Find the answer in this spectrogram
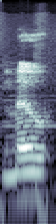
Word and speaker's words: MW: But basically, Mu, quite a strange name for a manga. It's spelled MW, but it's actually pronounced Mu.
